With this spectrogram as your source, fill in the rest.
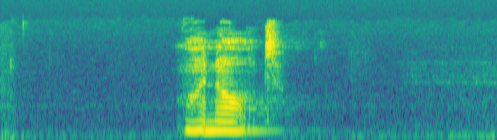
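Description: A woman speaks briefly in a low voice.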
